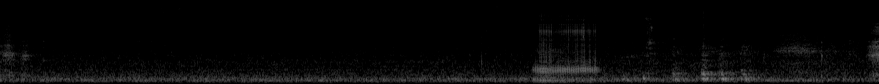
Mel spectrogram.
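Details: Sleeping five-month-old Boston Terrier puppy named Bruno, resting on an arm indoors, snoring a lot: a steady rasping snore through the clip, broken by a short louder nasal, tonal breath midway.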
